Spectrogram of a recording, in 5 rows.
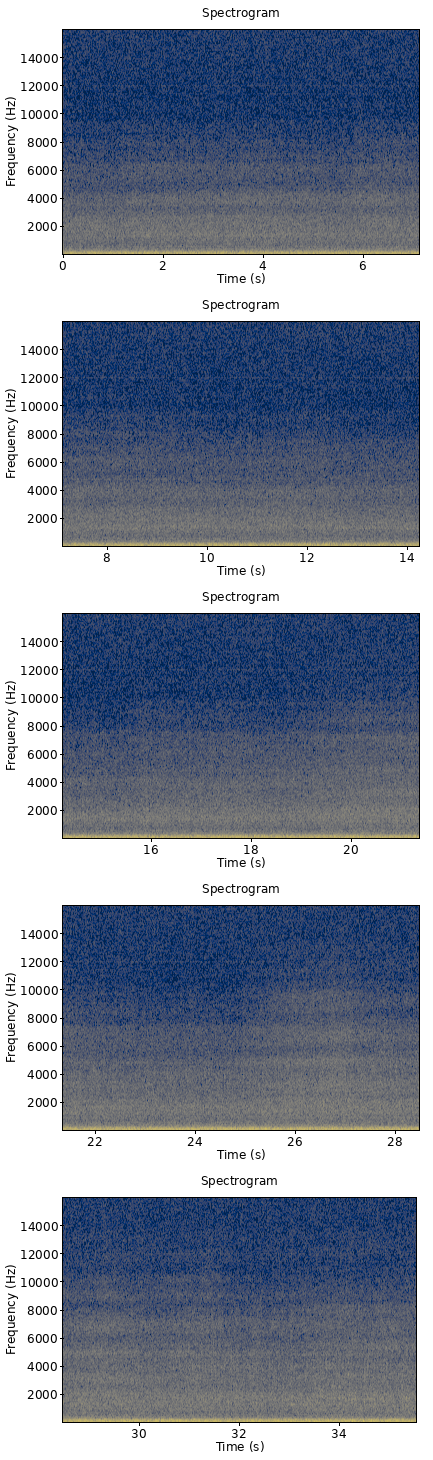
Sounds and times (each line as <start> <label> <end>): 0.0 cargo ship upstream 35.5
